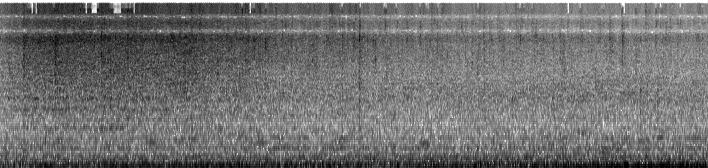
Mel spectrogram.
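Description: Sesame seeds crackle and sizzle while tempering in hot oil: a steady, dense hiss with fine popping that stays even throughout, fairly close and moderately quiet.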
